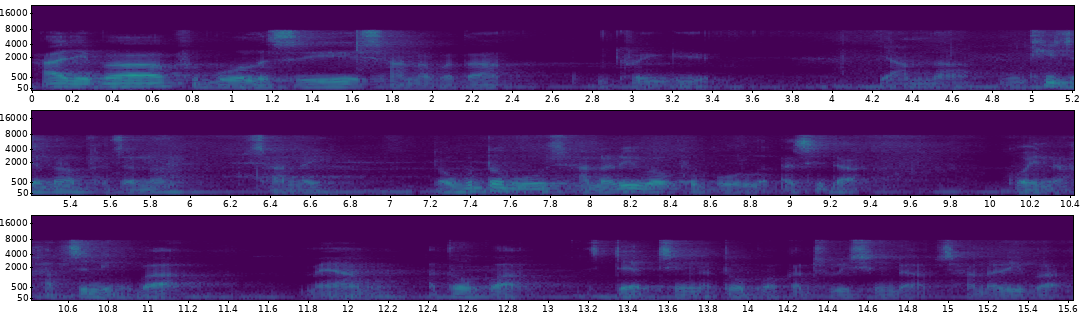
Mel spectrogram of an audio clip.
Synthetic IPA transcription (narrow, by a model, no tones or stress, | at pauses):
hajɾibɐpʰut̚bolɐsisanɐbɐdɐ | kʰɾojɡi | ja̰mnɐ̰nuŋtʰizɐnɐpʰɐzɐnɐsanajtɐwbɐtɐwbusanɐɾibɐpʰut̚bolɐ̰sidɐ̰ | kʰojnɐ̰hap̚siniŋbɐ | mɐ̰jamɐtopːɐ | stet̚siŋɐ̰topːɐkɐnsɾisiŋdɐ̰sanɐɾibɐ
